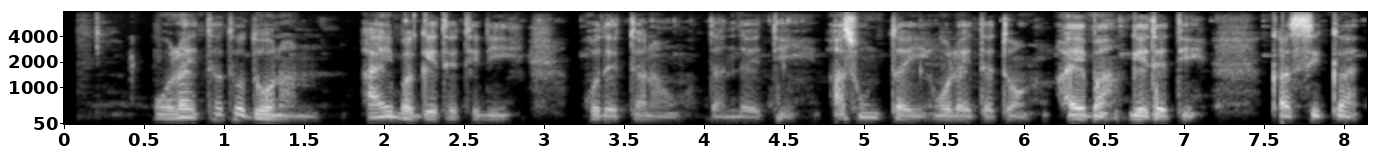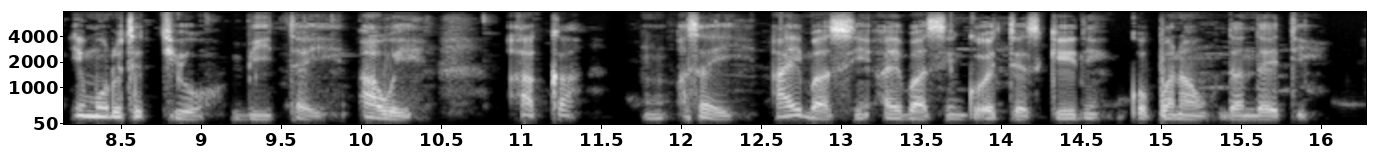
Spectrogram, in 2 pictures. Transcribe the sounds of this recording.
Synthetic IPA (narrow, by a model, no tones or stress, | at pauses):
wɔlɐjt̪ːɐt̪ɔd̪o̞ːnɐn | ʔɐjbɐɡe̞ːt̪ɛt̪ːɪd̪ɪ | ɔd̪ɛt̪ːɐnɐwd̪̥ɐnd̪ɐjɛt̪ːiː | ʔɐsʊnt̪ːɐjwɔlɐjt̪ːɐt̪ɔwɐnɐjbɐɡe̞ːt̪ɛt̪ːiːkʼɐsːɪkːɐɪmɔd̪ɛt̪ɛt̪ːɪjɔbiːt̪ʰːɐjɐwe | ʔɐkːɐ | ɐsɐj | ʔɐjbaːsːɪʔɐjbaːsːɪɡɔ̰ʔɛt̪ːeːsɡiːd̪ɪkʼɔpːɐnɐwd̪ɐnd̪ɐjɛt̪ːiː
